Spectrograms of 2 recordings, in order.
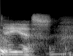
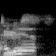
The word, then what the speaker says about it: Deus: Deus. Deus Ex. D-us. D-E-U-S. No, it's Deus Ex. It's Deus? Yes. It's not Deuce? I thought it was Deuce. It's not. It's Deus Ex.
